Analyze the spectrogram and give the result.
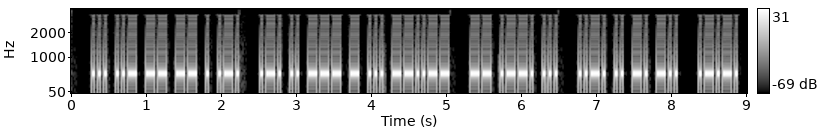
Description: Morse code, heard as a keyed tone, about 30 wpm, 550 Hz. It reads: SUMMER RIOTS, MPS FIND <AR>
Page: news headlines in morse code at 30 wpm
